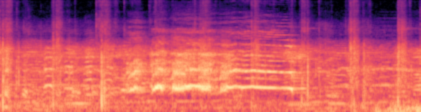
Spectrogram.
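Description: A rooster crowing once, starting about a second in and lasting nearly two seconds, ending in a long held note.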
